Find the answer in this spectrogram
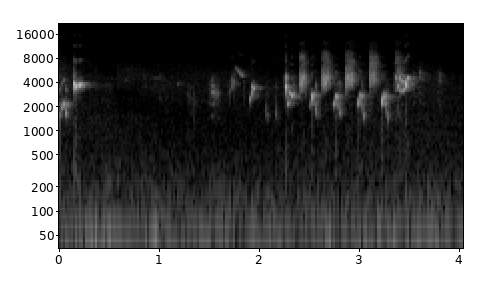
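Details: Mockingbird song: a few scattered high whistled notes, then a rapid run of about ten sharp, bright chirps alternating between two pitches, in a quiet setting.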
